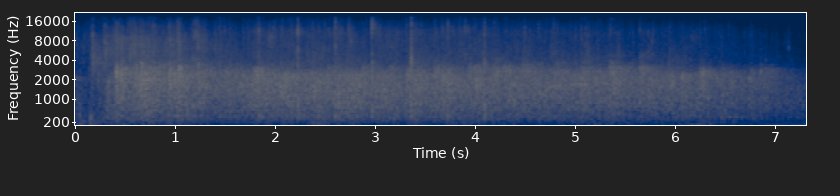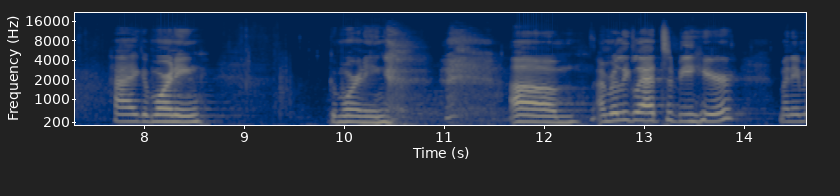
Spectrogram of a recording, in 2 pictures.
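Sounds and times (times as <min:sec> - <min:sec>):
audience applause at a convocation welcoming a speaker: 0:00.0 - 0:07.6
speech: 0:07.7 - 0:08.7, 0:09.8 - 0:10.7, 0:11.7 - 0:14.6.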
